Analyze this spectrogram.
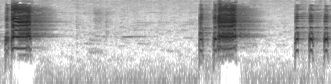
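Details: Junglefowl hen in the wild calling for a male: a harsh raspy squawk, a pause, then clucks and a second rough squawk trailing into more clipped clucks.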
